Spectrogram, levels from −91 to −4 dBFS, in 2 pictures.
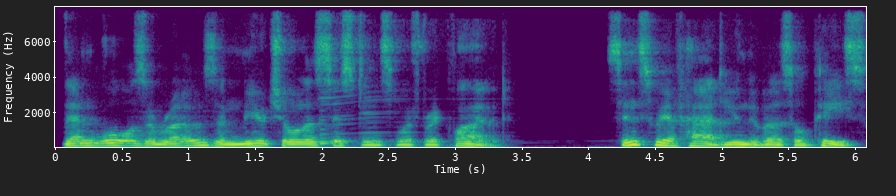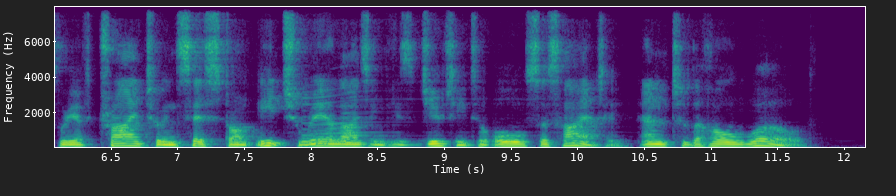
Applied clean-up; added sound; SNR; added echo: neural mask model DeepFilterNet 3.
